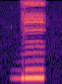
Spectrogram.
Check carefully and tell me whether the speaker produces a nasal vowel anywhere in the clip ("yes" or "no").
yes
